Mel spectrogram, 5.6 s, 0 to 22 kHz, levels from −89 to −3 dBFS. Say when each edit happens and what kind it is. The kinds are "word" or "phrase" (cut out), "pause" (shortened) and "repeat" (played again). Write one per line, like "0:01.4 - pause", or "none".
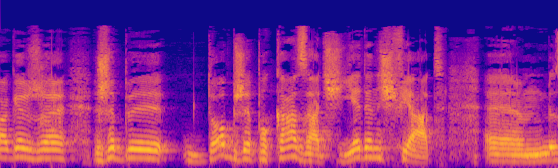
none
